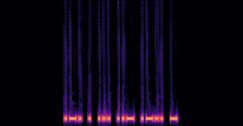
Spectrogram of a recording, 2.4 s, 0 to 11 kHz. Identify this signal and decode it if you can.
Morse code, heard as a keyed tone, about 53 wpm, 700 Hz. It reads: RESULT
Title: Sentences from Top 700 Words - New Word Drill - 50wpm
